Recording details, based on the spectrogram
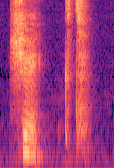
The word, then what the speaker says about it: subject: Sub. Subject, subject, subject. Stress first syllable.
